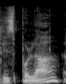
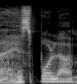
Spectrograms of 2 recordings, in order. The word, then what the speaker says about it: Hisbollah: Ja, es hängt immer davon ab, ob du es arabisch aussprichst. Wenn, wenn man es richtig arabisch ausspricht, dann wird es am Ende auf der letzten Silbe betont Hisbollah äh, oder Hezbollah mit E dann auch.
